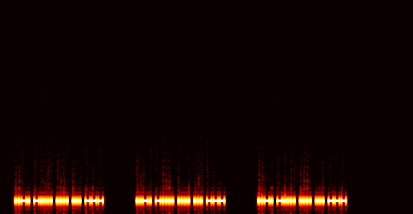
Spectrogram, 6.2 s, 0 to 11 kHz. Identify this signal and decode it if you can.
Morse code, heard as a keyed tone, about 51 wpm, 700 Hz. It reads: F6HSO F6HSO F6HSO
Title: DXCC-100 Call Signs - 5 Characters - Repeated 3x - 50wpm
